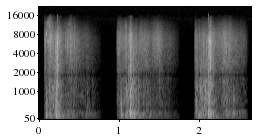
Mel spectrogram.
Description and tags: Dragon Wing
A couple of cloth flaps recorded with AT2020 mic through a Audient iD4 interface.
Enjoy!
Swing, fly, Cloth, Flap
